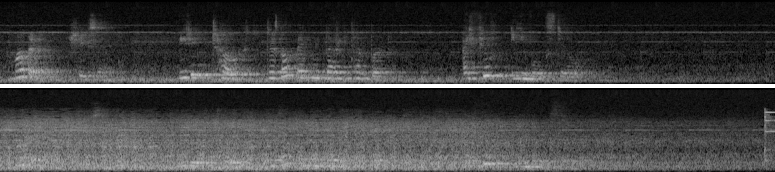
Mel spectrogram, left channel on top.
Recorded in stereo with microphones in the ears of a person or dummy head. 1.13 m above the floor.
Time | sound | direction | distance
0.1 | a woman speaking | 25° left (ahead or behind) | 3.5 m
